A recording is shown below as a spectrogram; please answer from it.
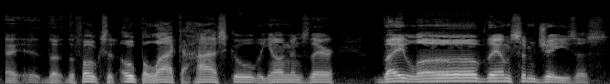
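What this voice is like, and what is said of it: Put-on Southern US accent. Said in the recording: “speaking with a southern accent”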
